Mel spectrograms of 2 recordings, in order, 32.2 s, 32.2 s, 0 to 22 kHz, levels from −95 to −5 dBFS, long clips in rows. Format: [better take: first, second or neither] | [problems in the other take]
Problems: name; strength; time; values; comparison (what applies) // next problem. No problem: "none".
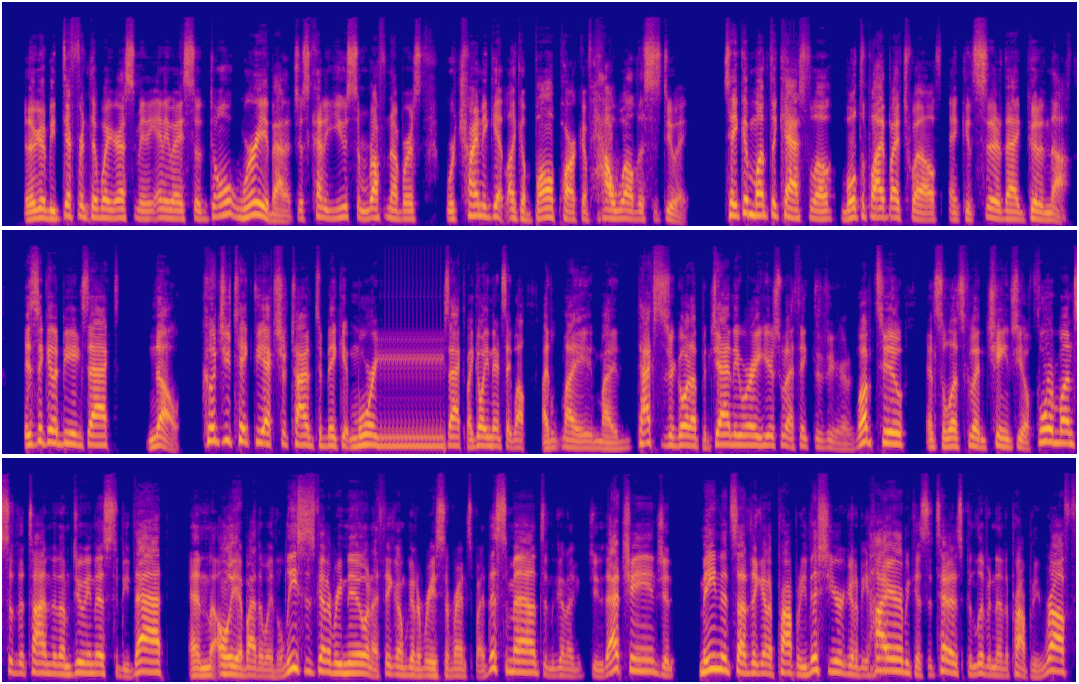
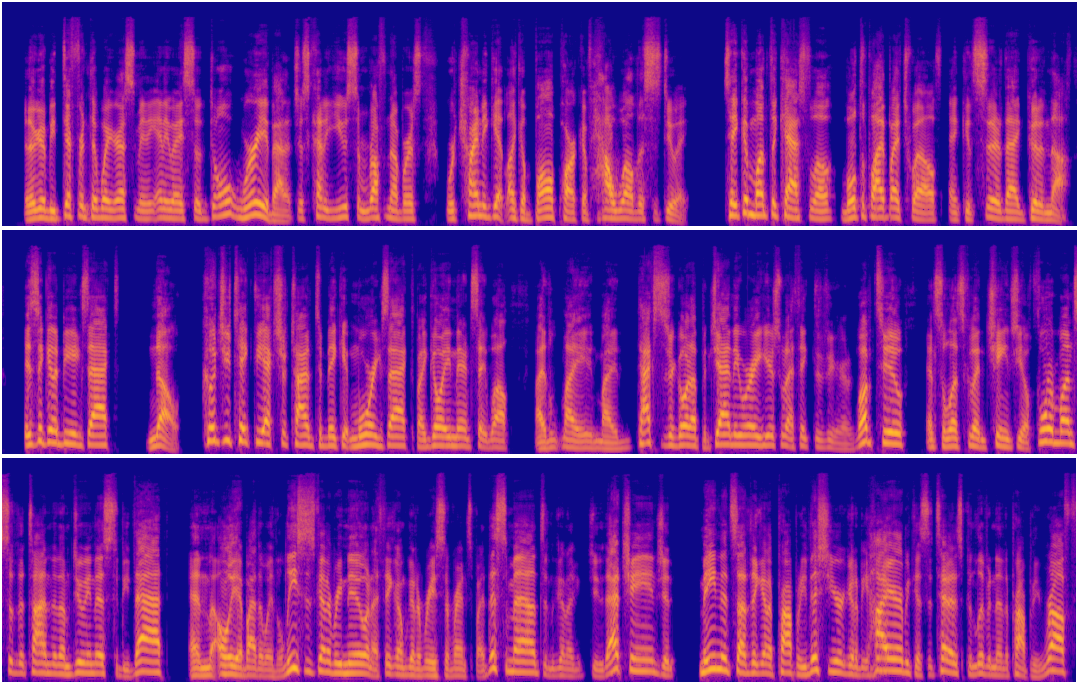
second | audio freezing; at 15 s for 0.5 s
